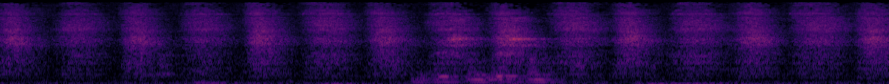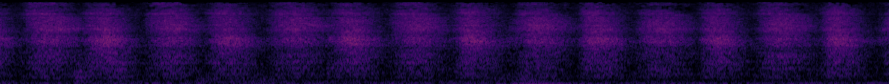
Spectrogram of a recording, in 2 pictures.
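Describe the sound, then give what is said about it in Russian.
Bhastrika breathing exercise with shoulder movements, heard as rapid, forceful bellows-like breaths that keep an even, rubbing rhythm. The many sharp breaths stay faint and continue alone without pause. “Дышим бхастрику с плечами, разминаем, только мягко, пожалуйста”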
